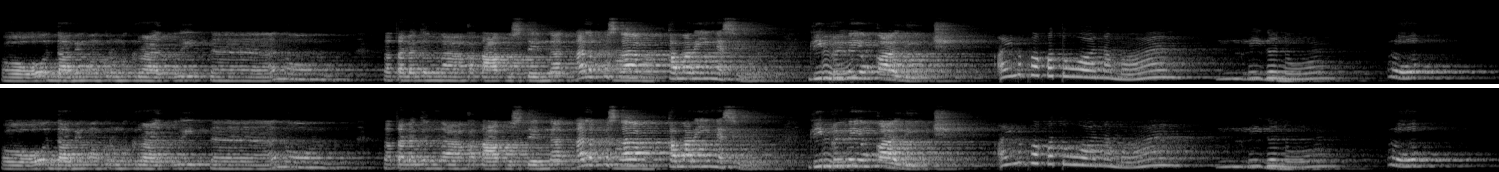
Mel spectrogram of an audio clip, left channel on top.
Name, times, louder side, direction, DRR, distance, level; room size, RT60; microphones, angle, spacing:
voice 1, 0.0-3.3 3.8-6.4 6.7-7.6 8.1-9.5 12.2-12.9 13.9-14.2, equal, 5° left, -2 dB, 2.8 m, -24 dB
voice 2, 6.1-6.6 8.2-8.6 10.0-11.8 12.5-13.4, left 3 dB, 30° left, 5 dB, 0.7 m, -28 dB
20.0 x 16.0 x 8.9 m, 2.1 s
head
